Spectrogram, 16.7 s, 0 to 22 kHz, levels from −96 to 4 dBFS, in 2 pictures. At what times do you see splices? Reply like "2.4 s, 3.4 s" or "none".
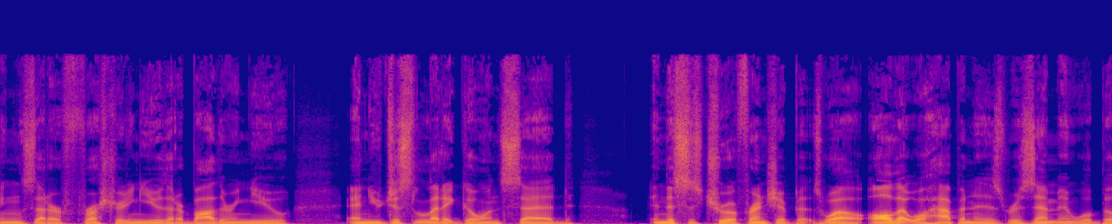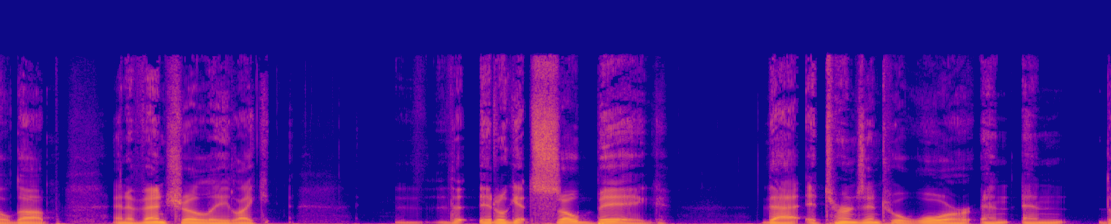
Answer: none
